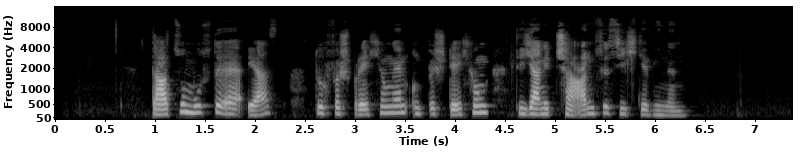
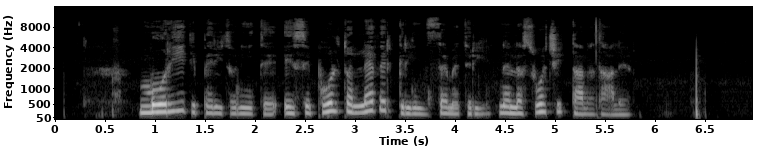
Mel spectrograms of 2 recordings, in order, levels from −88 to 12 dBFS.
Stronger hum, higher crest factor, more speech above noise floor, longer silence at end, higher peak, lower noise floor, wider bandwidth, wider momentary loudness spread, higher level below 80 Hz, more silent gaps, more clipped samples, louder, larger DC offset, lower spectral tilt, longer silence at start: neither; about the same, 24 dB vs 22 dB; about the same, 50 dB vs 47 dB; first, 1.1 s vs 0.55 s; about the same, -4 dBFS vs -4 dBFS; about the same, -75 dBFS vs -72 dBFS; about the same, 10.5 kHz vs 11 kHz; second, 14 LU vs 20 LU; second, -78 dBFS vs -72 dBFS; neither; neither; about the same, -26 LUFS vs -25 LUFS; neither; about the same, -5.5 dB/octave vs -6.5 dB/octave; about the same, 0.95 s vs 0.85 s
